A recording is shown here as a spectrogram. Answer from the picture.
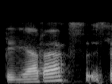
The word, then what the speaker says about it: Biadasz: Um, again, apologies for any uh, pronunciation here, but we have got Tyler Biadasz. That sounds a bit like badass, which is possibly the best name in the whole draft.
